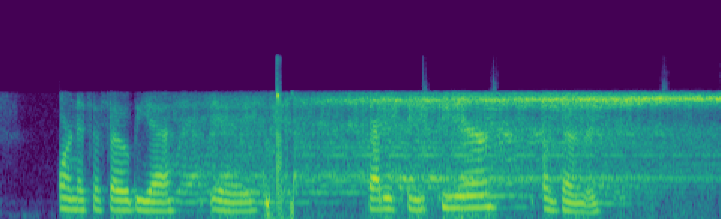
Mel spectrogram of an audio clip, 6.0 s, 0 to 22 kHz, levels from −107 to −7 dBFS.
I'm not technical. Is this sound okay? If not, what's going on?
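No. Throughout, the speech has the buzzy, gravelly roughness of the GSM full-rate codec, an early mobile-phone coding method that rebuilds the voice from a simple pulse pattern. Unlike general muffling, it adds grit and sounds clipped of its upper brightness.

From 1.38 s to the end at about 6 s, a feedback howl builds. Two devices in the same room on one call keep re-amplifying each other. The result is a shrill tone around 3 kHz, with the sound going round the loop roughly five times a second. Unlike an echo, it grows instead of fading.

From 2.18 to 2.47 s, GSM bit errors break the speech into squawks, pops and gargling. A weak mobile signal corrupted the data reaching the decoder. Unlike a dropout, which goes silent, this makes the audio wildly wrong for a moment.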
